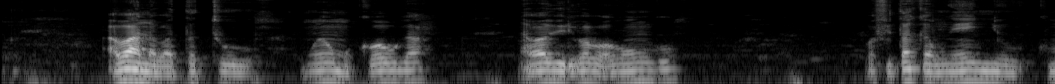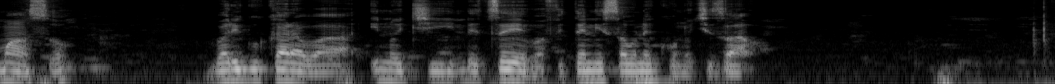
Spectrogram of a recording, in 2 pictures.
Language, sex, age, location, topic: Kinyarwanda, male, 18-24, Kigali, health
